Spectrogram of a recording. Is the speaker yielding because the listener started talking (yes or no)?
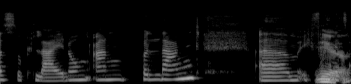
no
